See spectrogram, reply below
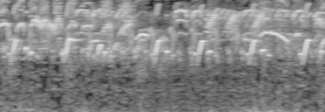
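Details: Greater green leafbird sound used as a lure for trapping, a dense, continuous stream of high chirps, short upslurred whistles and twittering notes packed closely together, with no pauses and a steady loud level throughout.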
